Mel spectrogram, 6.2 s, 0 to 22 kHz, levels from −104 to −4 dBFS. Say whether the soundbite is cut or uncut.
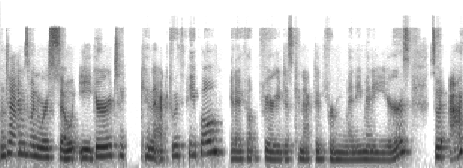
cut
